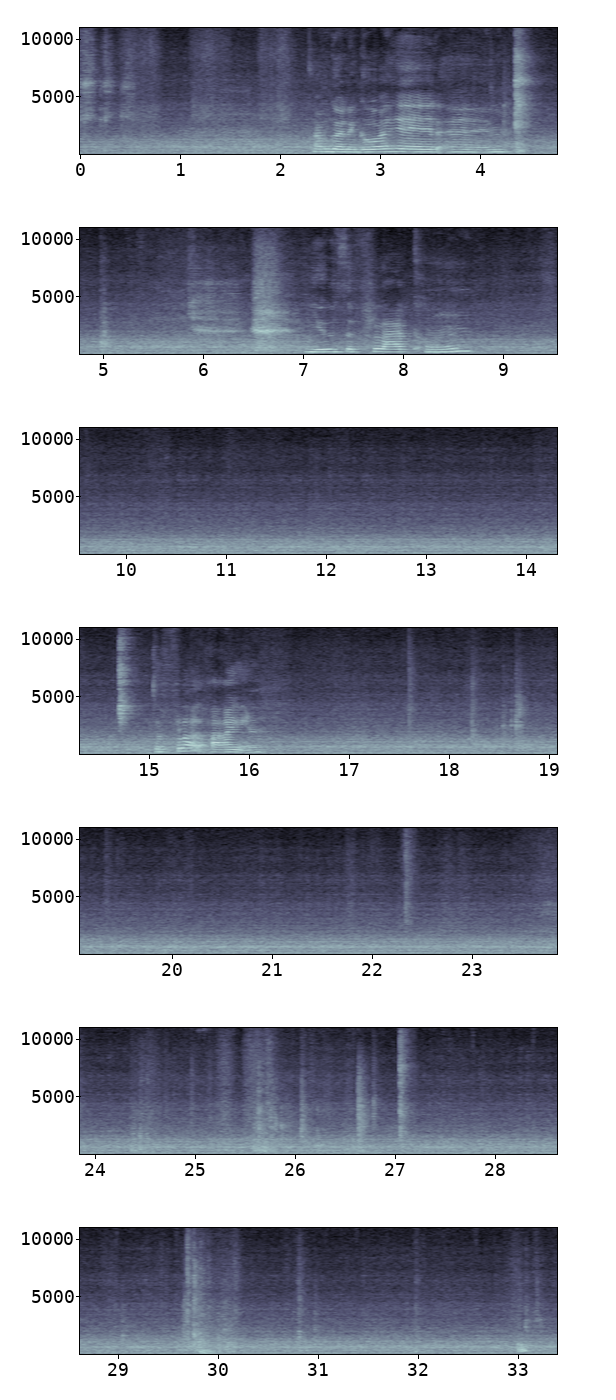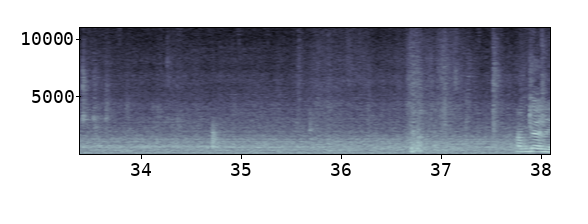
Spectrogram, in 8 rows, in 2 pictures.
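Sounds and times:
fan humming: 0:00.0 - 0:38.0.

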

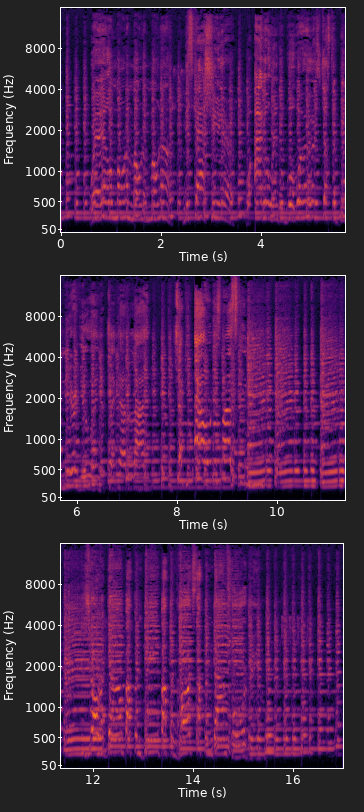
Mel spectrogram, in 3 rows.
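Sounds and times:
fiddle playing lively tune: 0:00.0 - 0:17.0.

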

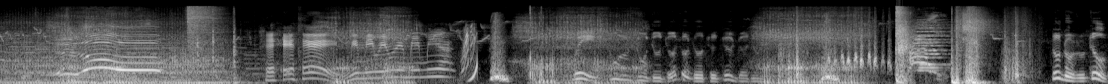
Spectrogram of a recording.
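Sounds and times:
cartoon hit thunks: 0:08.8 - 0:10.2.

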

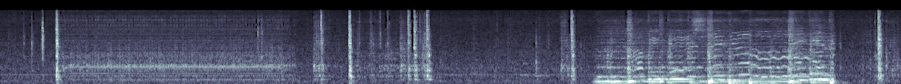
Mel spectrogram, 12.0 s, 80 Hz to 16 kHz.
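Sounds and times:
small motor whirring: 0:00.8 - 0:04.0
cassette mechanism clicks: 0:03.4 - 0:05.8, 0:11.6 - 0:12.0
mechanical clicks and clacks: 0:03.4 - 0:05.8.

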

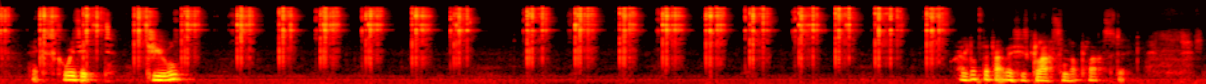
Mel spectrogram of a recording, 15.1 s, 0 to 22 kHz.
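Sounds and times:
metal ball clicking against glass: 0:00.0 - 0:12.0.

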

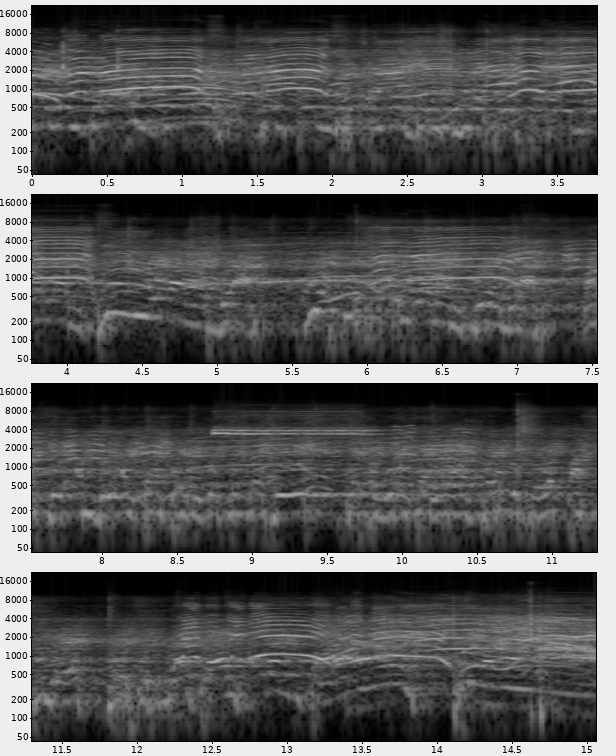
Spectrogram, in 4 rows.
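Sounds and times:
spectators shouting and cheering: 0:00.0 - 0:15.0
high whistle: 0:08.7 - 0:09.8.

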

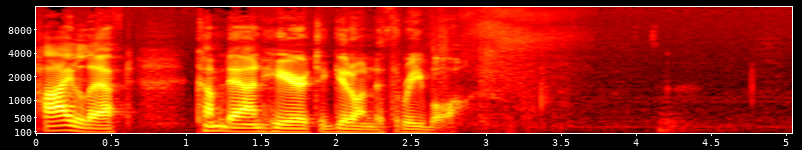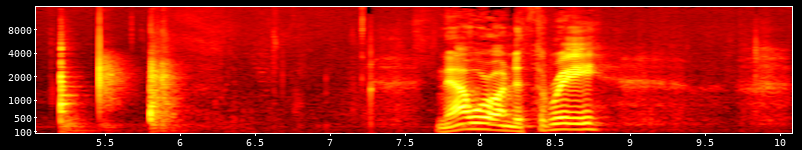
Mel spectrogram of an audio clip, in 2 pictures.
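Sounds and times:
cue striking ball: 0:05.2 - 0:06.1
pool balls clacking: 0:05.2 - 0:06.1.

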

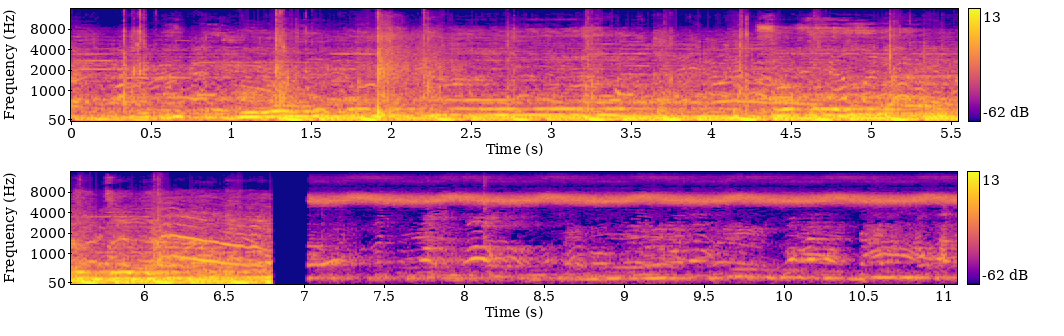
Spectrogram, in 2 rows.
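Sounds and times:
high-pitched insect chorus: 0:07.0 - 0:11.0.

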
